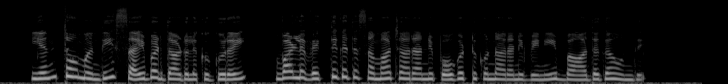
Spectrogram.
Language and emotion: Telugu, sad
